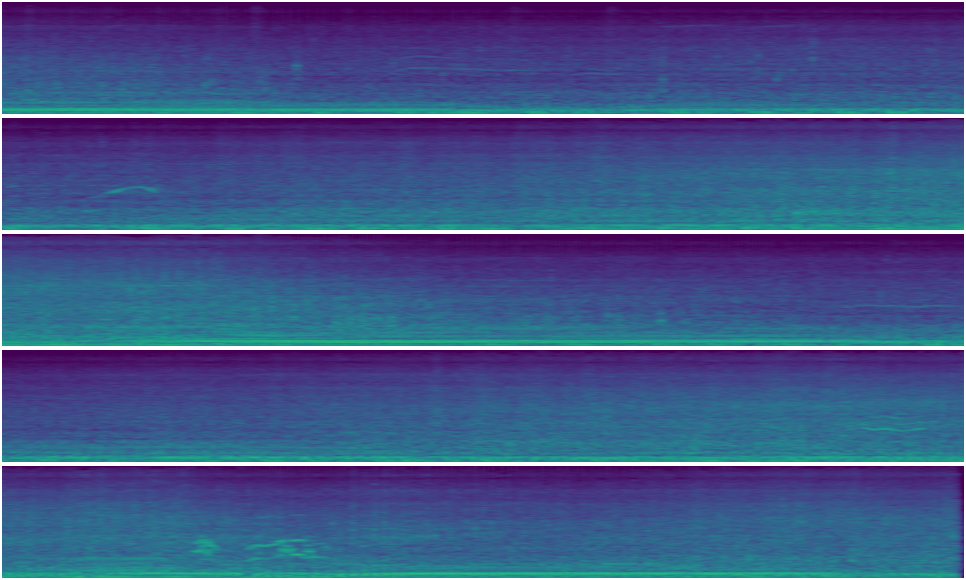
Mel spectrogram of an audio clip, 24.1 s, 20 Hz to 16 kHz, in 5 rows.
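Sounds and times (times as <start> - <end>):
atv engine running: 0.0 - 24.0.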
